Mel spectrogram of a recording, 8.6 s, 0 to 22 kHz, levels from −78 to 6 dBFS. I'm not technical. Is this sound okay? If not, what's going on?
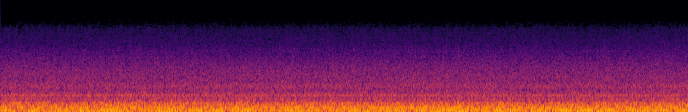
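No. There are three brief glitches at 1.79, 4.32 and 7.69 seconds. These come from damaged data in a compressed stream: corrupted bits make the player briefly misread the sound.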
